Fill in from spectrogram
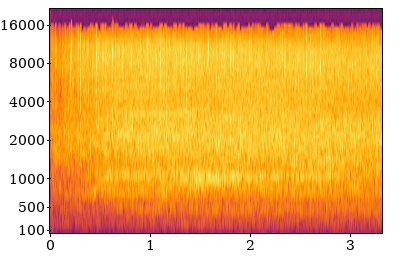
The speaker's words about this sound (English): If you see a young lady kind of looking into the distance, give me a clap. Fascinating. I feel like that's slightly louder. If you can see both, give me a clap.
